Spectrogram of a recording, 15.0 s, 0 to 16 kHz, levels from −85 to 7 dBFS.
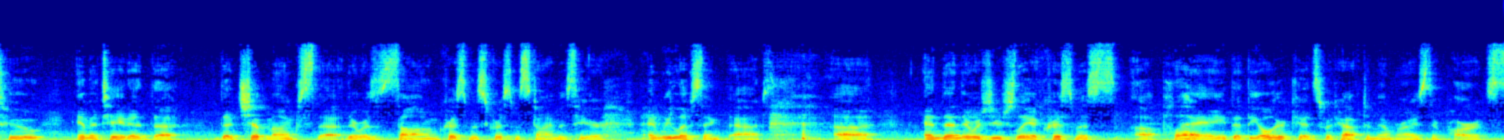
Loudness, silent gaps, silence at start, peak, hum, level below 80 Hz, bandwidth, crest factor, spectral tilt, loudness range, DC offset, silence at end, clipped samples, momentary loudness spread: -20 LUFS; none; 0 s; -2 dBFS; none; -40 dBFS; 11.5 kHz; 18 dB; -6 dB/octave; 3 LU; under 0.1%; 0 s; under 0.1%; 10 LU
